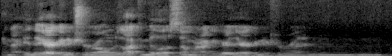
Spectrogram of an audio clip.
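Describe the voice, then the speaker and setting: A middle-aged man, a father telling family ghost stories in a casual, animated way, acting out quotes loudly. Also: fairly low pitch, rapid-fire, echoey room. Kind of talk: casual storytelling.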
